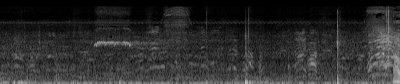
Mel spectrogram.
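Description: A referee's whistle blows briefly about a second and a half in. About two seconds later comes the sharp thud of a football struck for a free kick, and a second sharp knock follows about a second and a half after that. Near the end, players' voices break into loud shouting as the shot goes in.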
